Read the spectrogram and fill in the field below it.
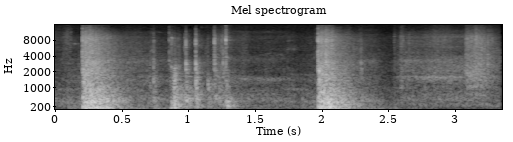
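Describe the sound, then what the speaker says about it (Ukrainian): Doors of a Renault Kangoo van being opened and shut after a door lock repair, two solid thuds with latch rattling between them, close and fairly loud. "Всі решта дверочки у нас тепер відкриваються, працюють."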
